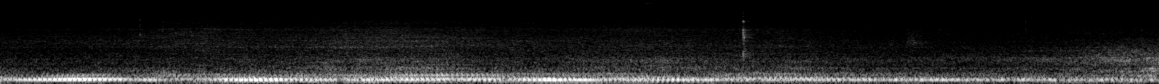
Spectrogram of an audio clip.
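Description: A low, steady engine hum that swells louder three times in the first few seconds, then holds level. A faint click comes about five and a half seconds in.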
